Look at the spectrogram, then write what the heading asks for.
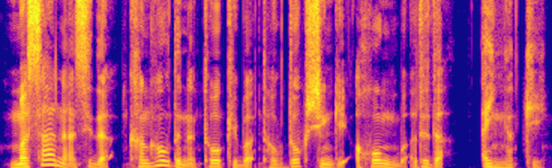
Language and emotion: Manipuri, surprised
